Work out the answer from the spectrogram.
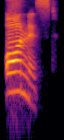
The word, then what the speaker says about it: honest: word is honest honest honest here if you see h is silent the next word knife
